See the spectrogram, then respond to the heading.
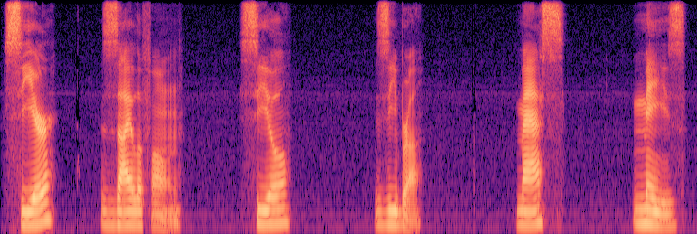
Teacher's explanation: The next two sounds are represented by the English letters S and Z. You pronounce them by placing the blade of your tongue on your alveolar ridge and forcing air out of your mouth. S is voiceless.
